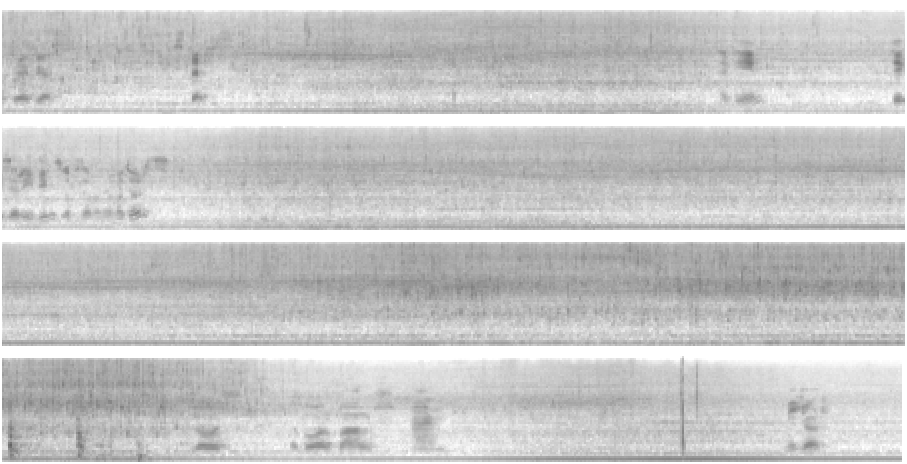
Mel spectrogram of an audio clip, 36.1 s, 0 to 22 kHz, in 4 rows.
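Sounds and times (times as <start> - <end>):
water pouring from hose into tank: 0.0 - 30.9
pump humming: 0.0 - 36.0
sharp knocks: 27.2 - 28.7.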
